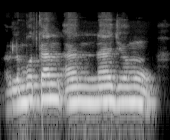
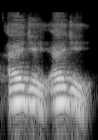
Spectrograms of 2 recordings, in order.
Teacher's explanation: Memang kesempurnaan pada pantulan jim khususnya itu adalah kesempurnaan makhrajnya dulu, keluar dari tempatnya dulu ya, tengah lidah, aj. Nah, itu akan mengalirkan pantulan yang sempurna begitu ya, tidak pecah ya.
